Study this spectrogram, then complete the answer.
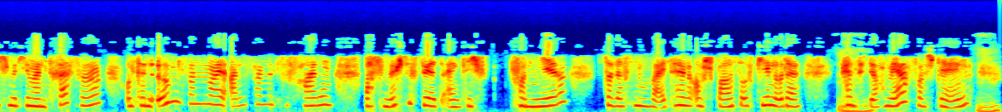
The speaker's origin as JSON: {"language": "German", "region": "Northern Germany", "country": "Germany", "tie": "born or raised there", "said": "Und jetzt bin ich aber wieder zurück in meine Heimat gezogen, nach Norddeutschland, und habe mir dort ein Haus gekauft."}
